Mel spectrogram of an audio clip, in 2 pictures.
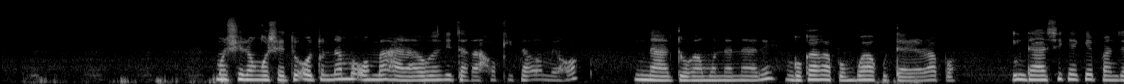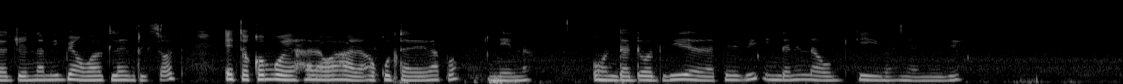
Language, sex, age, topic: Oshiwambo, female, 18-24, agriculture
